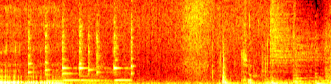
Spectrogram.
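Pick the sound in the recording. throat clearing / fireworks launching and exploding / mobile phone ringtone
mobile phone ringtone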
